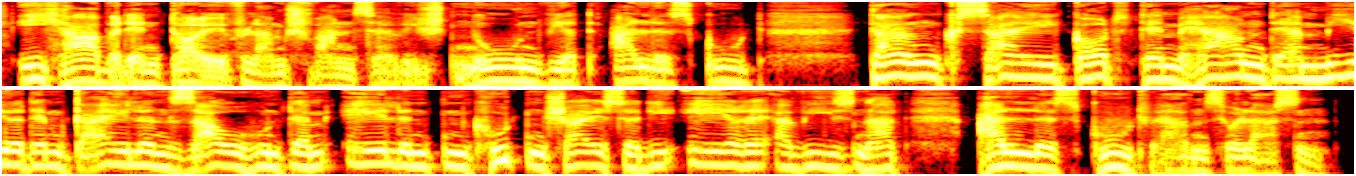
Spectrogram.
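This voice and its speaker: A man voicing a frantic, crude male ship's cook who shouts his words in a raised, excited voice. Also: medium pitch, a little slow, no echo, studio quality. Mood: frantic triumph. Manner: shouting hoarse exclamations.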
